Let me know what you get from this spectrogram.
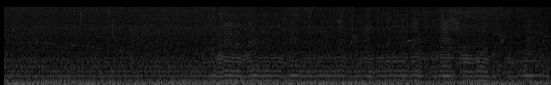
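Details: Teddy-bear bee, Amegilla bombiformis, in Brisbane, Australia: a steady droning buzz with a slightly wavering tone that runs through the whole recording over a low rumbling background.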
